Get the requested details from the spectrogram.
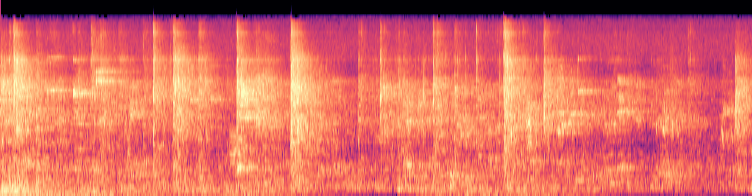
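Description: Several young players call out and chatter in the distance.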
